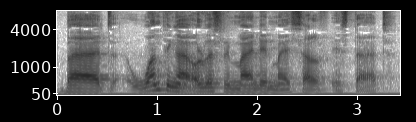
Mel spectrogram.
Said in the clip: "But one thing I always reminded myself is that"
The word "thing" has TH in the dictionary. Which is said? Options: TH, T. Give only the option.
TH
